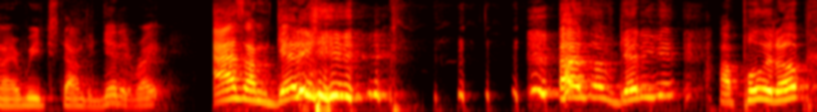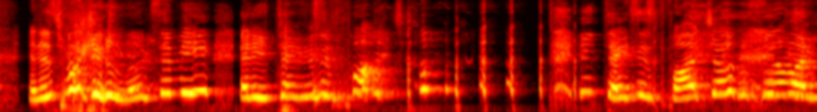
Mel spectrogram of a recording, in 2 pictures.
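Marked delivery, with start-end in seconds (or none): 1.6-12.3 high, excited storytelling through laughter; laughing while telling. Real, not acted. Telling friends about the poncho being taken, laughing hard. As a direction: crack up as you reach the punchline.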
